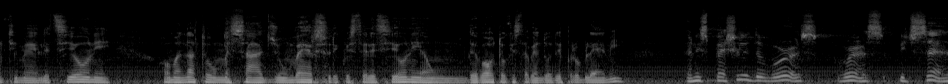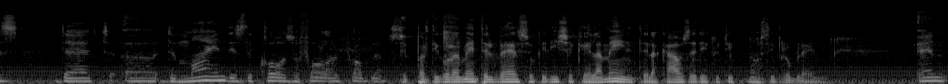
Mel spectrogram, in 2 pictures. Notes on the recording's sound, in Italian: in diretta dal Tempio di Villa Vrindavana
